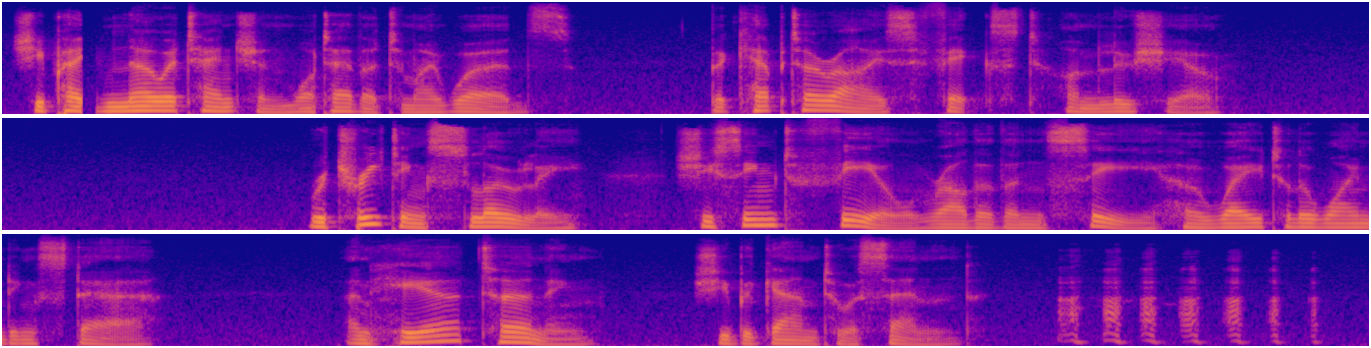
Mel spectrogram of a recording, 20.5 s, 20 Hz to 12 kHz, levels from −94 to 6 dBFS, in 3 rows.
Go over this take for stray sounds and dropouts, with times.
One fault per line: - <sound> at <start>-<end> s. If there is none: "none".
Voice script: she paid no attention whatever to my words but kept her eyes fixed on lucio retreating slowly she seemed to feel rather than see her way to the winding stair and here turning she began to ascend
- dropout at 0.4-0.5 s
- laugh at 18.9-20.3 s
